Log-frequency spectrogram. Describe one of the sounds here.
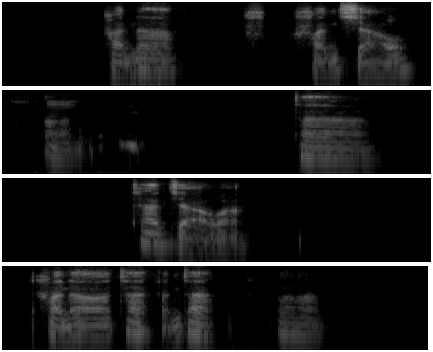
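A woman reads out slowly and clearly through a microphone, with pauses.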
